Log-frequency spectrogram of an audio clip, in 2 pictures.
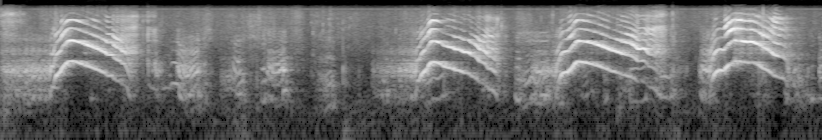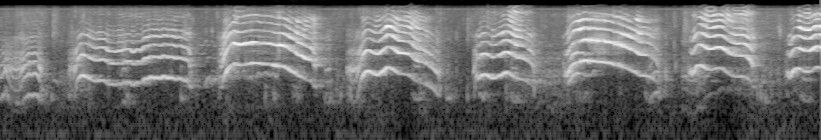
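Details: Irish Terrier puppy a few hours old squeaking while searching for warmth and milk: loud, high, arched squeals that rise and fall, repeated in bursts every second or two with short pauses between.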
